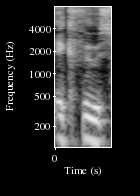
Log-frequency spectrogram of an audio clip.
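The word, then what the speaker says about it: Ichthys: In English, ichthus.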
